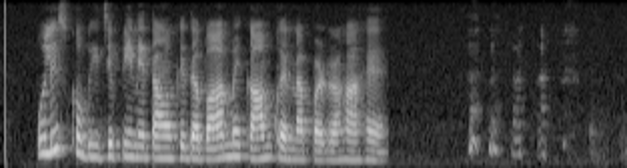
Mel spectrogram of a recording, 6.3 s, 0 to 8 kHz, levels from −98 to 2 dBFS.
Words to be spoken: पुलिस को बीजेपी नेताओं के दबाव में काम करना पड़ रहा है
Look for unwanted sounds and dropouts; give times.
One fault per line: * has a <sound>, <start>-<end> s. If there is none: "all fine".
* has a laugh, 4.7-5.8 s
